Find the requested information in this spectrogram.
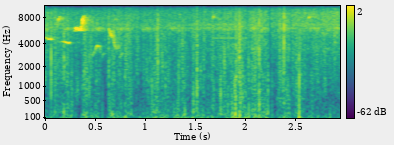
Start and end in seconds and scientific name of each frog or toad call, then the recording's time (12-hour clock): none
6:15pm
